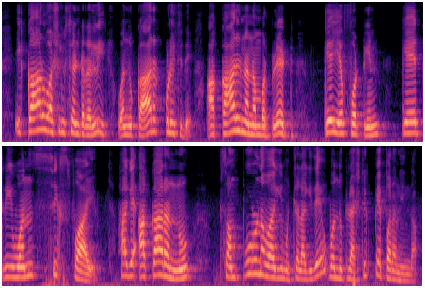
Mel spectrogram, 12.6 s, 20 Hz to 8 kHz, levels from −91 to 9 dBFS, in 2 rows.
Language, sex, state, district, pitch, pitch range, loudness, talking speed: Kannada, female, Karnataka, Shimoga, 220 Hz, 190-245 Hz, -16 LUFS, 140 wpm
